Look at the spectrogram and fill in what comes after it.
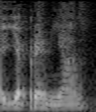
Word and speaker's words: Γεπρέμιαν: Ο Γκάραπετ Σαρκής Γεπρέμιαν γεννήθηκε στη Λάρνακα στις 12 Ιουνίου 1944. Μια μικρή παρέθεση πριν να πάμε παρακάτω. Ξέρω ότι τα αρμενικά ονόματα τονίζονται στη Λίγουσαν, οπότε είναι Γεπρέμιαν κανονικά.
